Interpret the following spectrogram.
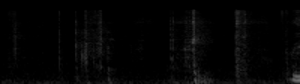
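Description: A few faint, short clicks in a quiet room.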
